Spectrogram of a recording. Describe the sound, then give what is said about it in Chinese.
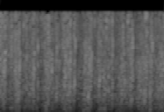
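Audience applause fills the moment, dense and steady clapping from many hands, loud and even throughout with no voices standing out. “鼓掌！”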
